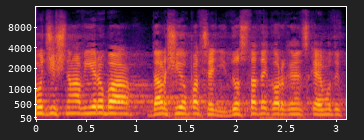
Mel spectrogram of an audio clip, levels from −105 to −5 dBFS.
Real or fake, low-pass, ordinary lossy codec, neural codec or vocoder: real; 14.4 kHz; AAC, 48 kbps; none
